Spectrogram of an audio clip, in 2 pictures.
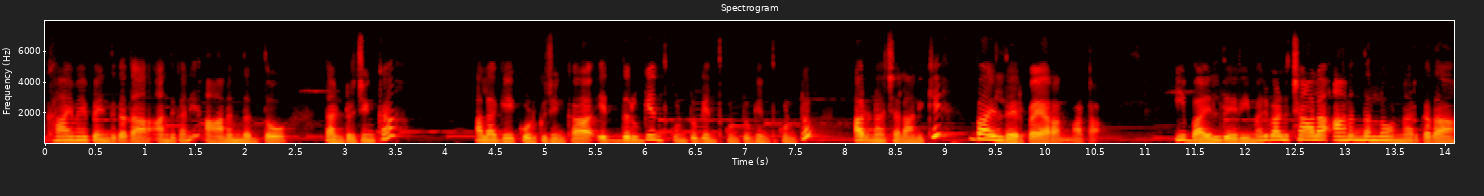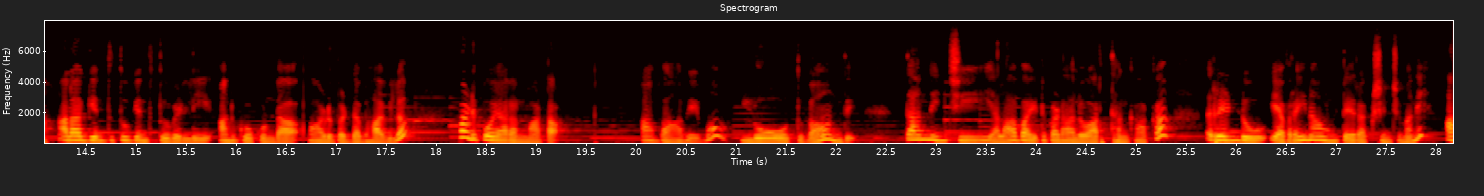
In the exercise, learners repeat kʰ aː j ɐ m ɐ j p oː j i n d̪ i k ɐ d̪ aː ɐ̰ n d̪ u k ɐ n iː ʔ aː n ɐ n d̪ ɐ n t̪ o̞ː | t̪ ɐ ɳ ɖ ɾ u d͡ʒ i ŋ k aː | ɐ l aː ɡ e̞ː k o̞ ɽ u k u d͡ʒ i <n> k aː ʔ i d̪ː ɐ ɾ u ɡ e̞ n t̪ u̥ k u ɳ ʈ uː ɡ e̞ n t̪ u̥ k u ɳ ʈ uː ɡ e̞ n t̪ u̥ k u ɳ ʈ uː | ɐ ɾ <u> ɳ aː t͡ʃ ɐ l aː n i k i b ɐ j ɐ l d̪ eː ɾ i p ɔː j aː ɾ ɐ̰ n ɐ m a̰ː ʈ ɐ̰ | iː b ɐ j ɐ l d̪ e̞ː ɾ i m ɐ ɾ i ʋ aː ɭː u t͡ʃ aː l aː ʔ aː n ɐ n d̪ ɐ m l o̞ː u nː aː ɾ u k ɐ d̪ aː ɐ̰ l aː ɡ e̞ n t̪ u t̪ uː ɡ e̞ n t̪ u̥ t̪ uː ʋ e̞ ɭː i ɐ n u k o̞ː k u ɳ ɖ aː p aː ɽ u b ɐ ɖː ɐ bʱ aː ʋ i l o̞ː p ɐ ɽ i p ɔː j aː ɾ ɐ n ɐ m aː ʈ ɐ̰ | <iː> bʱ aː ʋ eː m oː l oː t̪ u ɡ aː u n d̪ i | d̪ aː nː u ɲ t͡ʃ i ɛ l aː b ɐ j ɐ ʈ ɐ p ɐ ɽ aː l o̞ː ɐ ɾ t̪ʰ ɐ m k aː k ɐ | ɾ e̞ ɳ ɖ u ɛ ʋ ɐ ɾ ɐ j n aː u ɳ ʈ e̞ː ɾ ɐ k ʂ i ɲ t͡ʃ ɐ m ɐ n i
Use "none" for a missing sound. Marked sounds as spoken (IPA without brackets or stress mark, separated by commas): ŋ, u, aː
